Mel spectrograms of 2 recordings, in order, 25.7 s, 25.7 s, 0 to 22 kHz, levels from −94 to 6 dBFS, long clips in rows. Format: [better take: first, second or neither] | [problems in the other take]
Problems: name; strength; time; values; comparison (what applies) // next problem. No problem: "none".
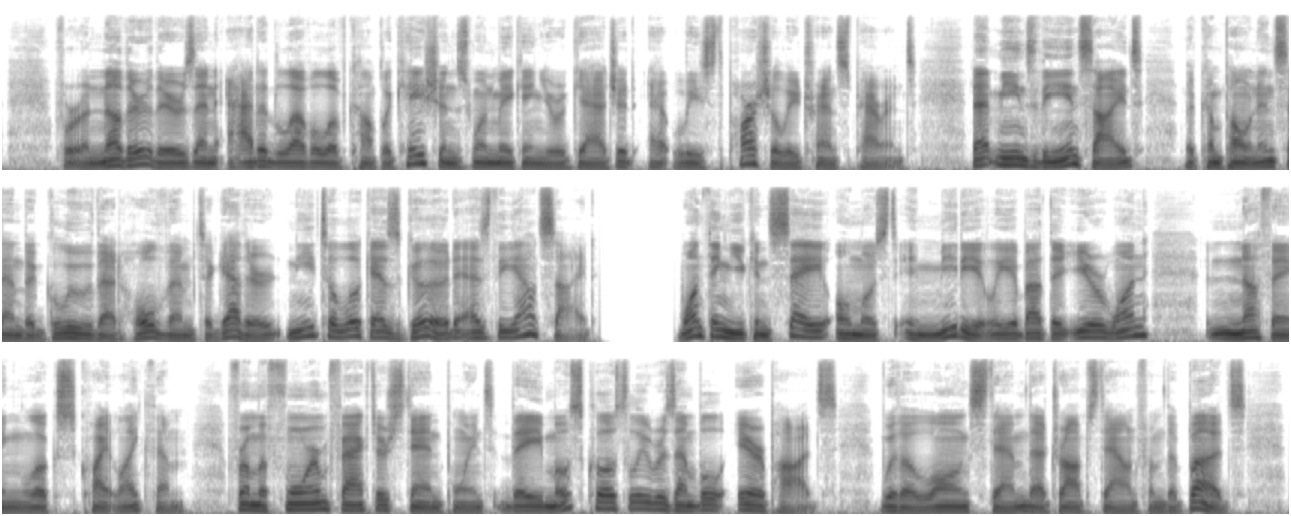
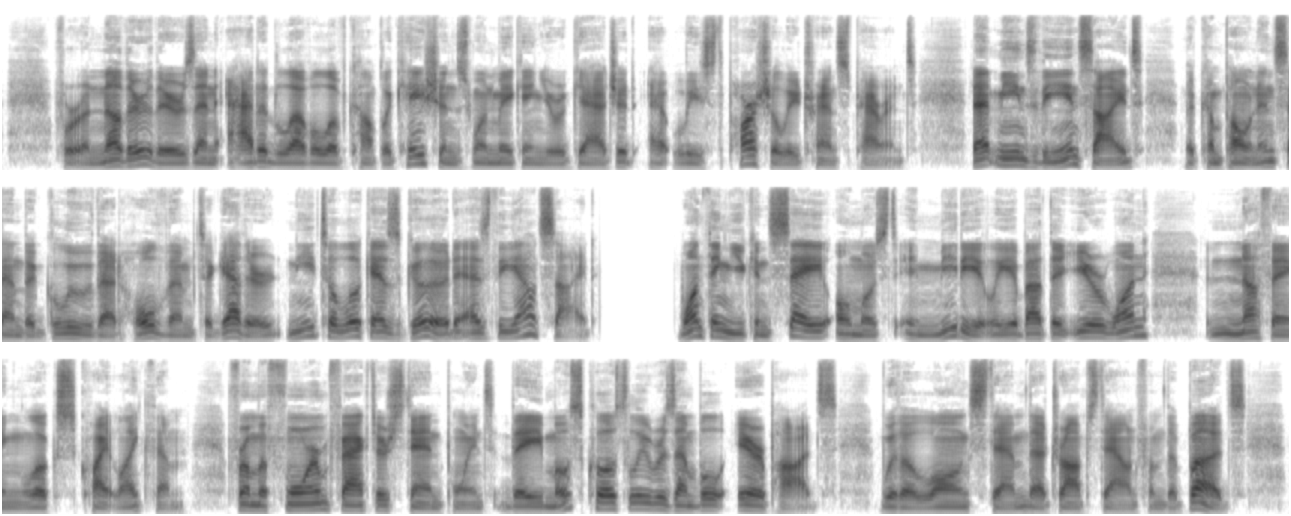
first | thin; very; fading below 650 Hz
